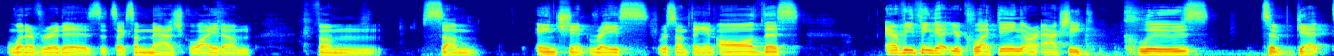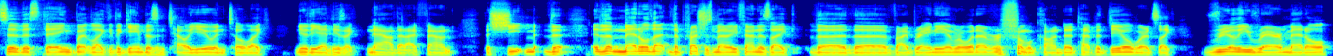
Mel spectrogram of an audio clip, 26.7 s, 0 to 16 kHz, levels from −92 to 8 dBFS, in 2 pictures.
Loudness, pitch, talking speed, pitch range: -22 LUFS, 95 Hz, 170 wpm, 85-105 Hz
